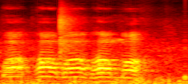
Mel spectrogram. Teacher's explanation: ये पांचों कहाँ से बोल रहे हैं? ओठ से बोल रहे हैं। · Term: पवर्ग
